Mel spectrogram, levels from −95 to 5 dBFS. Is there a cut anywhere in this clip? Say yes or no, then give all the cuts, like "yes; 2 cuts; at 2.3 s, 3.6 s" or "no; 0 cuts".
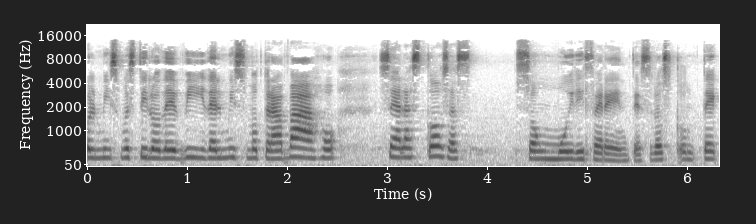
no; 0 cuts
